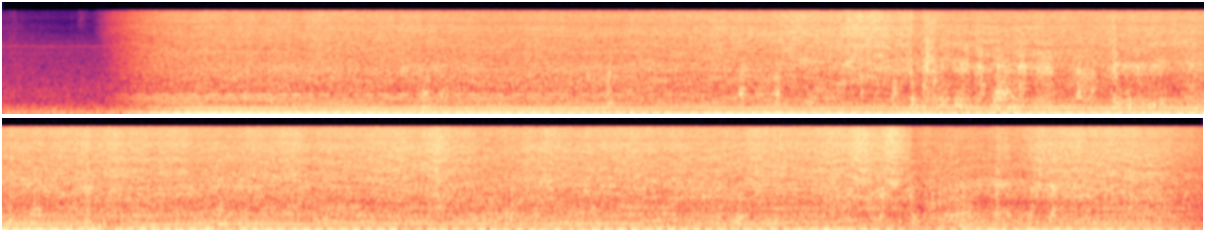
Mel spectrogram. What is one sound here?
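A pressure washer engine runs with a steady drone.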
